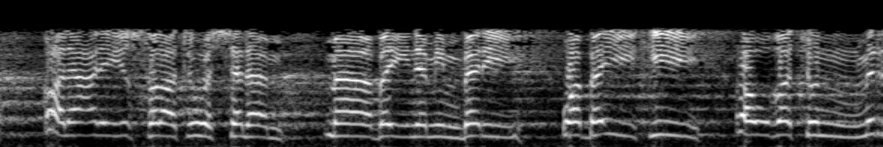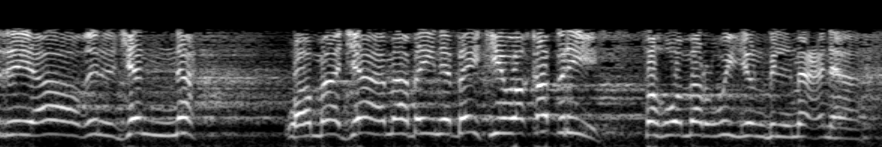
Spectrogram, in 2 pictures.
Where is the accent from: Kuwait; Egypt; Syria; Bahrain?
Kuwait; وأتمم لبلدتنا الكويت الأمن والأمان، واحفظها من كل شر وخذلان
